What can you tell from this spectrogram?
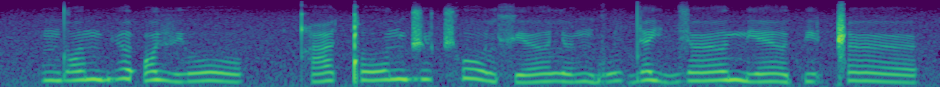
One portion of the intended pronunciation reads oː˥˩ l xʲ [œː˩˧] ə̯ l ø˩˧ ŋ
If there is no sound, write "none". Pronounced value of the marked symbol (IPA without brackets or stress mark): œː˩˧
